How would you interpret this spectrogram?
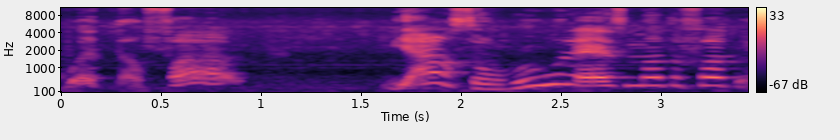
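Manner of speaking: retold indignant cry at rude guards; outraged disbelief. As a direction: squeal it in stunned outrage. Outraged at the strip search.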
